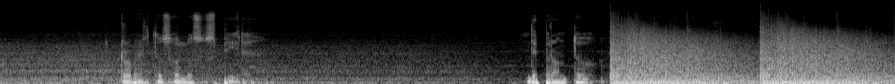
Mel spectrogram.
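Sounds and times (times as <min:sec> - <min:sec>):
speech: 0:01.2 - 0:02.7
loud roaring explosion: 0:06.1 - 0:08.9
sharp blast: 0:06.1 - 0:08.9.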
